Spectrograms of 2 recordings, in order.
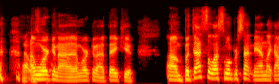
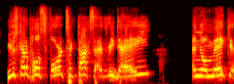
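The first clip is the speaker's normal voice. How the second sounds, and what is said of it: Imitates another person's voice. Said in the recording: “Dude, I love that impression... If Gary Vee sees this, I hope he shares it, because that was gold.”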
